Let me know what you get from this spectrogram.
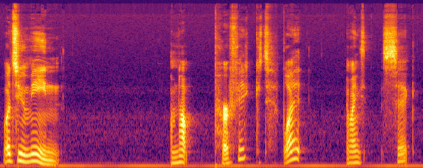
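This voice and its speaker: Man acting scared young woman, raised pitch, shaky breathy voice, stammering, pleading, audio drama. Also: sing-song, takes it slowly, full character voice. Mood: frightened, panicked. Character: frightened, anxious young woman patient being turned into doll.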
